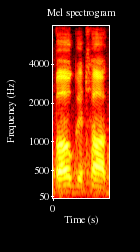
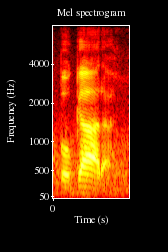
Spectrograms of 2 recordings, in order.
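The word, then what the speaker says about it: Bogotá: early ' 80s he couldn't say the word bogat Columbia it was always Bogata he could not pronounce the word bogat to save his life I'm dealing with a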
